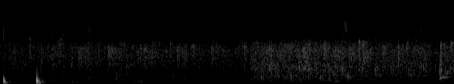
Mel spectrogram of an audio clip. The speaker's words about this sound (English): I want us to welcome him by clapping our hands and being excited about Josh coming to preach tonight.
